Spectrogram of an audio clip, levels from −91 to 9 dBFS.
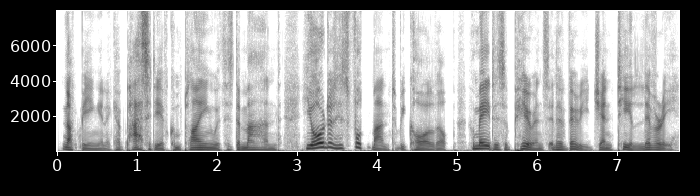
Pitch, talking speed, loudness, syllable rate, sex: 115 Hz, 210 wpm, -22 LUFS, 6.0 syllables/s, male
